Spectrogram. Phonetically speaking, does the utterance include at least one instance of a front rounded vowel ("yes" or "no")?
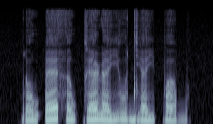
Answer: no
